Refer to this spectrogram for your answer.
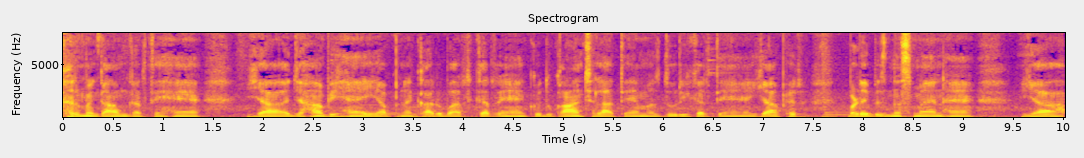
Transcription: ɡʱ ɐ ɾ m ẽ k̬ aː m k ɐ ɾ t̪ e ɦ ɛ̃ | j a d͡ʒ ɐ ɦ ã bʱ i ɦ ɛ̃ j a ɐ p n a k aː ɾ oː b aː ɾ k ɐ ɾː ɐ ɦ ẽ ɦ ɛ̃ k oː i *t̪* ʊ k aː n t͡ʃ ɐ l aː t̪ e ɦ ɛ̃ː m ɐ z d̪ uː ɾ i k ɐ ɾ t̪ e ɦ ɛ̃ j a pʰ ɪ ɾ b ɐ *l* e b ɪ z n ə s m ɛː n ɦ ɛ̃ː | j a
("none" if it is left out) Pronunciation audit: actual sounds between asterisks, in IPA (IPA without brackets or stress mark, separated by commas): d̪, ɽ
